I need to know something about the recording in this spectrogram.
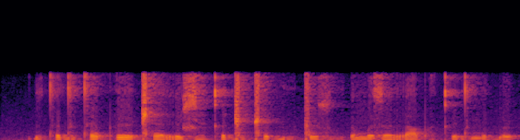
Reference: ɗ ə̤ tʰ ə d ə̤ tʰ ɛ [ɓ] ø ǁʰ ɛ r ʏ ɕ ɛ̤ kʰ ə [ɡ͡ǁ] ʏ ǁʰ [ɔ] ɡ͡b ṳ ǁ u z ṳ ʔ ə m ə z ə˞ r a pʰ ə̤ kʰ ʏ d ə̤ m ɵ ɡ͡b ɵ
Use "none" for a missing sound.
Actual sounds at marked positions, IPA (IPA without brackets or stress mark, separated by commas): pʰ, ɡ͡ǁ, ɵ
